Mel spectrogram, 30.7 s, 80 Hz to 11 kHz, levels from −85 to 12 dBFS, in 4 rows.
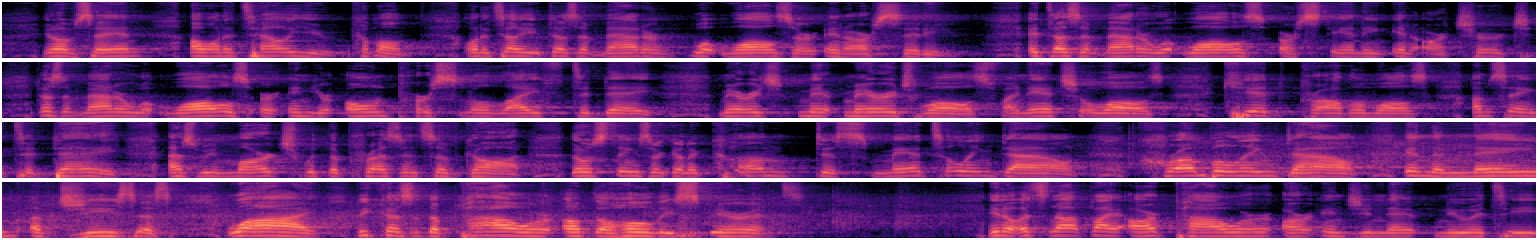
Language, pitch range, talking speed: English, 155-175 Hz, 195 wpm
